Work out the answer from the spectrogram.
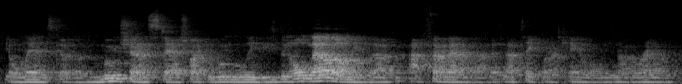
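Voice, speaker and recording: A man's voice: on the low side, steady tone, fast talker, lightly acted. A man playing a creepy, folksy farm host in a horror film table read, ingratiating and ungrammatical. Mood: conspiratorial. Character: creepy, overfamiliar male redneck farm host. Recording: very echoey room, distant mic, faint noise.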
